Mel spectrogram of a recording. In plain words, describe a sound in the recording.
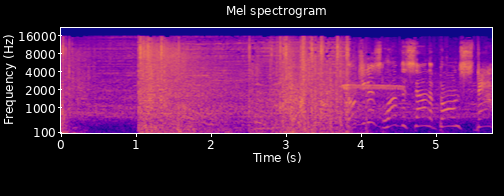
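Armored players crash together in a heavy tackle.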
